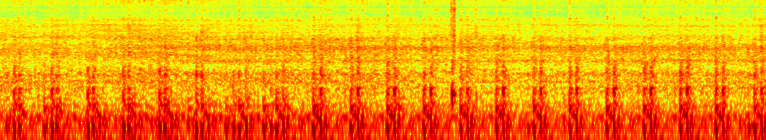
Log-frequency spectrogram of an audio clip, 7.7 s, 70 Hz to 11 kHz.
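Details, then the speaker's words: Harley M8 V-twin with S&S 475 cam installed, idling and recorded around the engine by phone: steady loping idle with no ticking over the exhaust pulse; valvetrain quieter than stock, normal idle. "my valvetrain is actually very quiet I don't have any ticking noises even more quiet than it is from the factory"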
